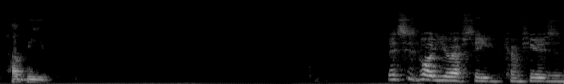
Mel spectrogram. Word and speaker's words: Habib: Yeah, it's so weird how like it's spelled Khabib, but it's Habib.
